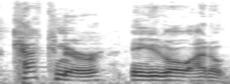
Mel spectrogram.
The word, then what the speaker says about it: Koechner: giving me the pronunciation it's the correct mispronunciation is keckner it's a German name it should be kishner but everyone looks at that name and goes I don't know like it looks like coachner you were saying cockner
